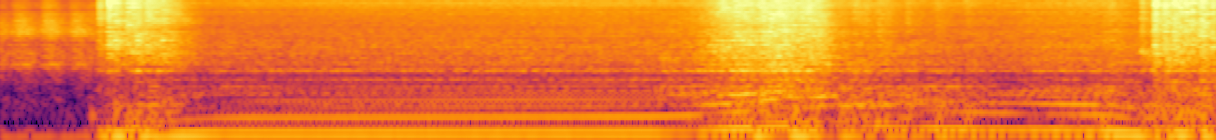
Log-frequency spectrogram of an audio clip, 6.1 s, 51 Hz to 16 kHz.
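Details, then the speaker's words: Isuzu Rodeo 4ZE1 engine after a top-end rebuild with new head, first start with no exhaust fitted: catches at once and settles into a loud, even low rumble, all four cylinders firing; smoke possibly from spilled oil. "holy sh it's running on all four"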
